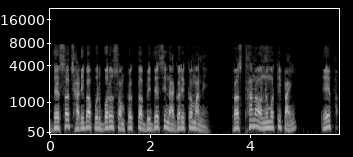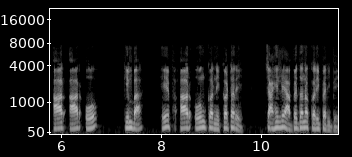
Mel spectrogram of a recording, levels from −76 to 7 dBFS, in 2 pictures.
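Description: From start to finish the speech sounds rough and grainy, with noise filling the gaps between pitch harmonics and nothing above 7.7 kHz. This is likely low-delay AAC compression (AAC-ELD): its short frames resolve harmonics poorly, and the damage fits a bitrate near 24 kbps.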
